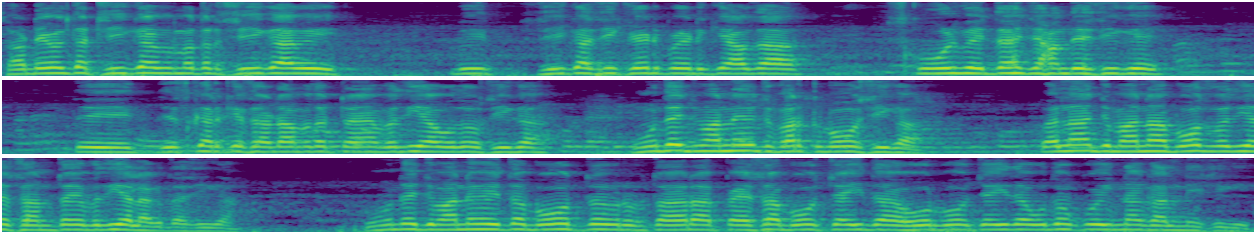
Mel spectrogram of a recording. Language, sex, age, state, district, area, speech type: Punjabi, male, 60+, Punjab, Bathinda, urban, spontaneous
